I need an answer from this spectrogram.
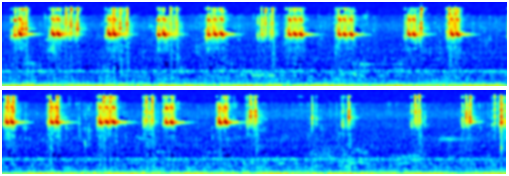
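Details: Steady cricket chirping, recorded for relaxation: a long regular series of short, high, bright pulses, roughly two per second, with fainter chirps between and a persistent low rumble beneath.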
